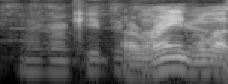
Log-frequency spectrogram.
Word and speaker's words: Rainville: four yards maybe five rainville not call him fville rainville rainville or well he pronounces it better than I do rainville I wish they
